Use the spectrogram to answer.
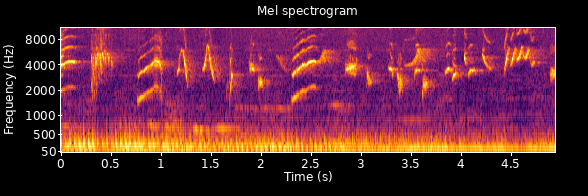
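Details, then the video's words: Long-tailed shrike pouring out a busy song stuffed with mimicked calls, intended as training for pet shrikes; quick rising and falling slurred whistles and sharp chips in dense succession, a steady low hum beneath. "BURUNG CENDET GACOR ISIAN SEKEBUN"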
